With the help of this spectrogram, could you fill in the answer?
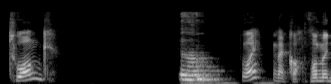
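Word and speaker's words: Tuong: Quand je parle, je dis twang.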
